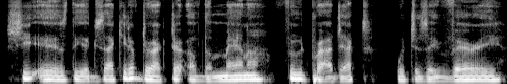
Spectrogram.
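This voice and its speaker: A man's voice: medium pitch, moderate pace, mellow, no room sound, studio quality. A man hosting a podcast, chatting in a friendly way and asking his guest about her life. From Michigan. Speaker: podcast host. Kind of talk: casual interview.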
